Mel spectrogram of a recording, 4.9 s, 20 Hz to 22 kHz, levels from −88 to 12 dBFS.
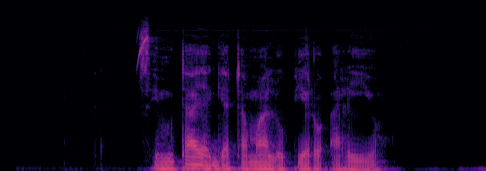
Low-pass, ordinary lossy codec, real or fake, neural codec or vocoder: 19.8 kHz; MP3, 96 kbps; real; none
